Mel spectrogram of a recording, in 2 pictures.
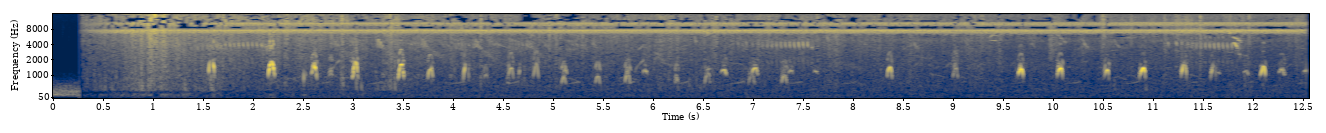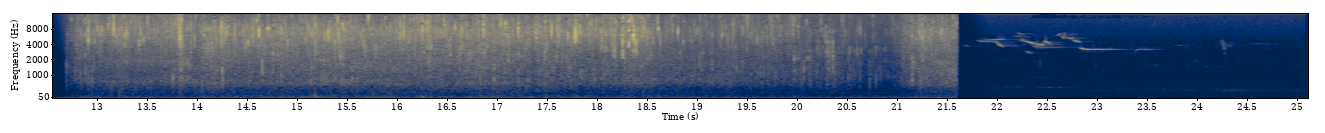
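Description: Outdoor animal sounds: a run of short, sharp calls, two or three a second, over a steady high-pitched whine, cut off suddenly about halfway. An even hiss follows and fades out, leaving near silence broken by a few faint chirps.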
